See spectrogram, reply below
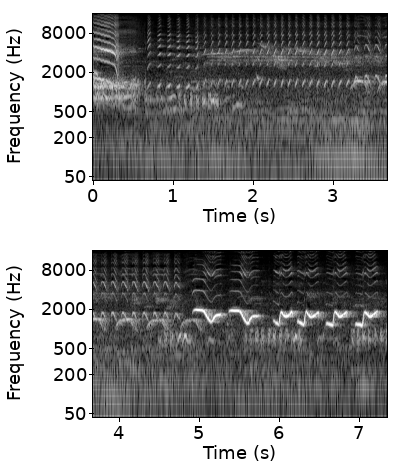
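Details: Varied song of a white-cheeked laughingthrush in forest style: soft trilled passages building into loud, repeated rising-falling whistled notes about twice a second.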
